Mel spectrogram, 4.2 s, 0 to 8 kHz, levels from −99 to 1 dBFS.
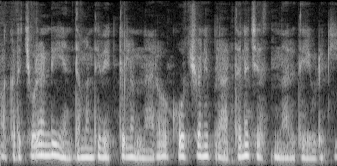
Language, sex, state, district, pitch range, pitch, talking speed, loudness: Telugu, female, Andhra Pradesh, Guntur, 165-190 Hz, 175 Hz, 140 wpm, -16 LUFS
